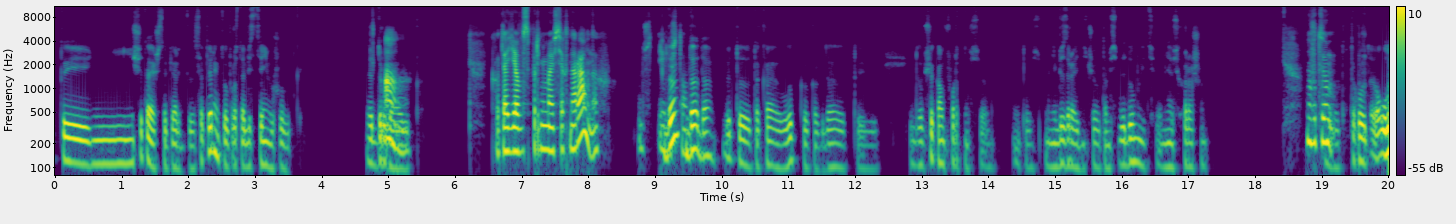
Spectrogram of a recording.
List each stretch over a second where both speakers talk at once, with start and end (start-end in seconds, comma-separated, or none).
none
